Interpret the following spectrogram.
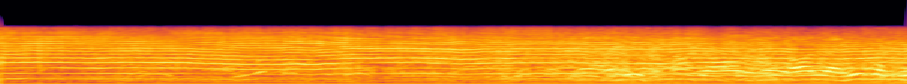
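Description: Snowmobile engine at full throttle on a hill-climb run, held at a steady high pitch after revving up, easing slightly about halfway through. From about four seconds in, voices talk over it.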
